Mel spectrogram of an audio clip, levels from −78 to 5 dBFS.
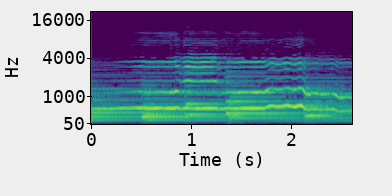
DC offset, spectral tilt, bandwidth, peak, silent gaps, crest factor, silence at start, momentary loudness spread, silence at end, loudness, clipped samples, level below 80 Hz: under 0.1%; -6 dB/octave; 8.2 kHz; 0 dBFS; none; 10 dB; 0 s; 6 LU; 0 s; -11 LUFS; under 0.1%; -70 dBFS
